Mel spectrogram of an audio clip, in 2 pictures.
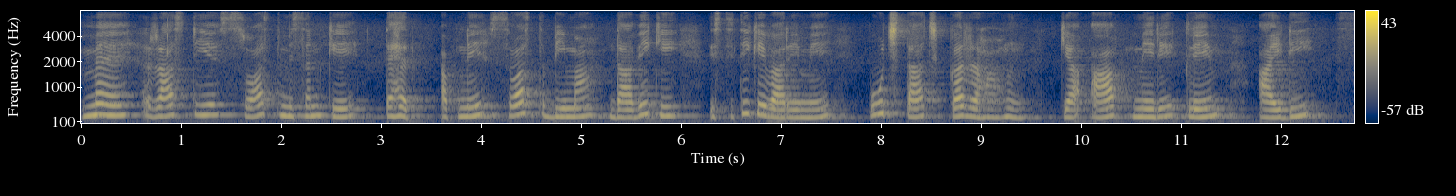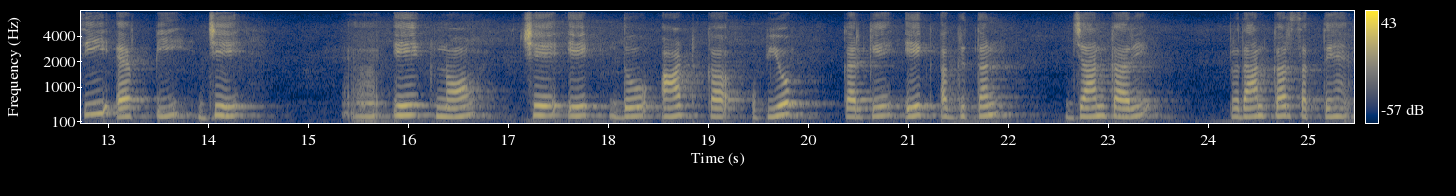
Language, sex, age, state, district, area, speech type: Hindi, female, 30-45, Madhya Pradesh, Seoni, rural, read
